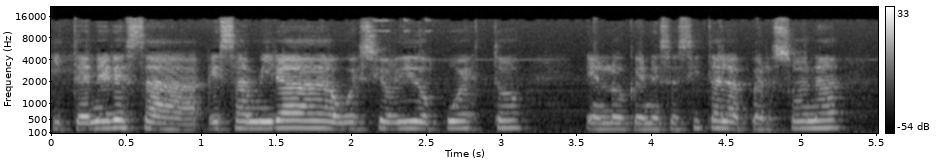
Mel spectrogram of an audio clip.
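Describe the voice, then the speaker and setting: Noticeable background noise surrounds a woman speaking at medium pitch with fairly even intonation. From Argentina, Santa Fe province. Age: 30s. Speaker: political candidate; candidate. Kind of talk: interview. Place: studio.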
